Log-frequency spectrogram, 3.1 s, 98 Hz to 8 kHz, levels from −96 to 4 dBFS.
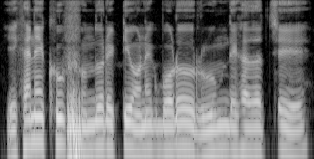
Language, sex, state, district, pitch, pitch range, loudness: Bengali, male, West Bengal, Alipurduar, 125 Hz, 120-135 Hz, -18 LUFS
